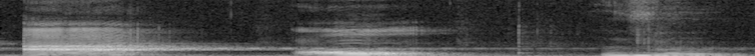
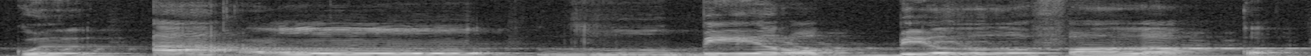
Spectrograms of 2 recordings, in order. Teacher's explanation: Ini ada alif di rongga mulut dan ain di tengah tenggorokan.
